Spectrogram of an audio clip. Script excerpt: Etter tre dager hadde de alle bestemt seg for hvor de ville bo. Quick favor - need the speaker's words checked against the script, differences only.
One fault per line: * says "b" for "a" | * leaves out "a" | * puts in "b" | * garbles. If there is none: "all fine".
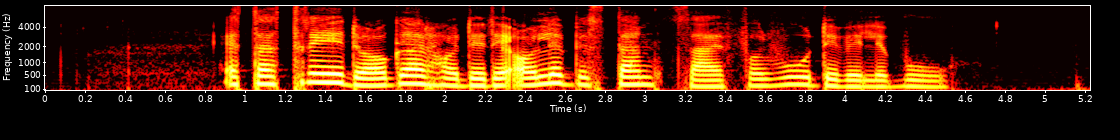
all fine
